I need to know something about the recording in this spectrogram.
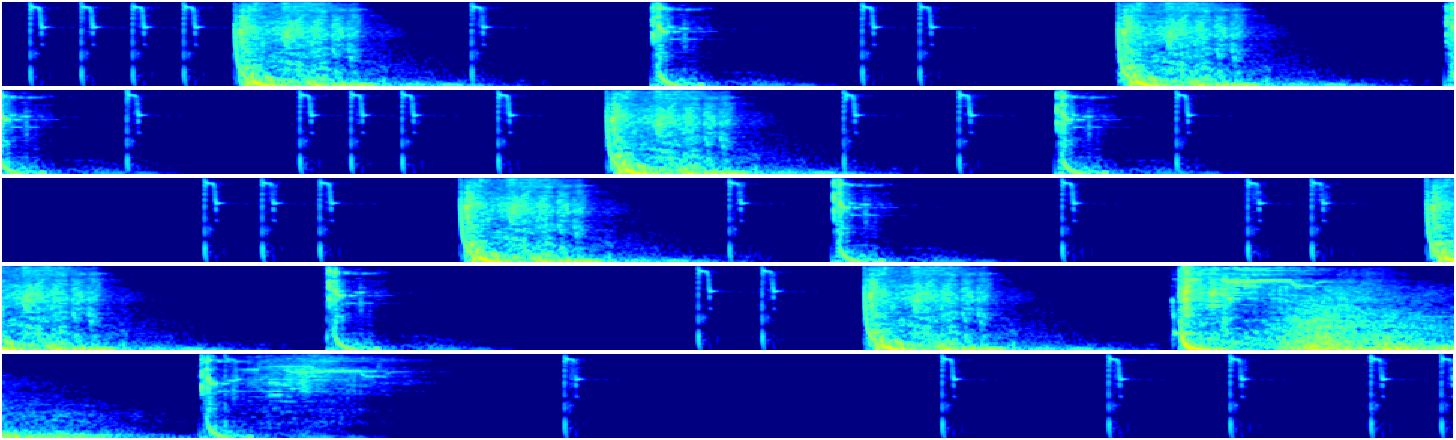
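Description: Short electronic interface clicks tick in quick succession.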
